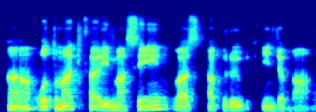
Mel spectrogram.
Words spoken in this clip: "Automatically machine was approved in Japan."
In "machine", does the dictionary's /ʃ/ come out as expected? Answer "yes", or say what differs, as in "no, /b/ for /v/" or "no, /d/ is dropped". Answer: no, /s/ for /ʃ/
